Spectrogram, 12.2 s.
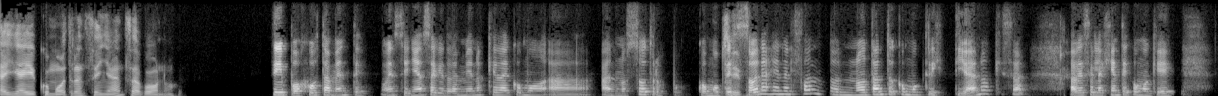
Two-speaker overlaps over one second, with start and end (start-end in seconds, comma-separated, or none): none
